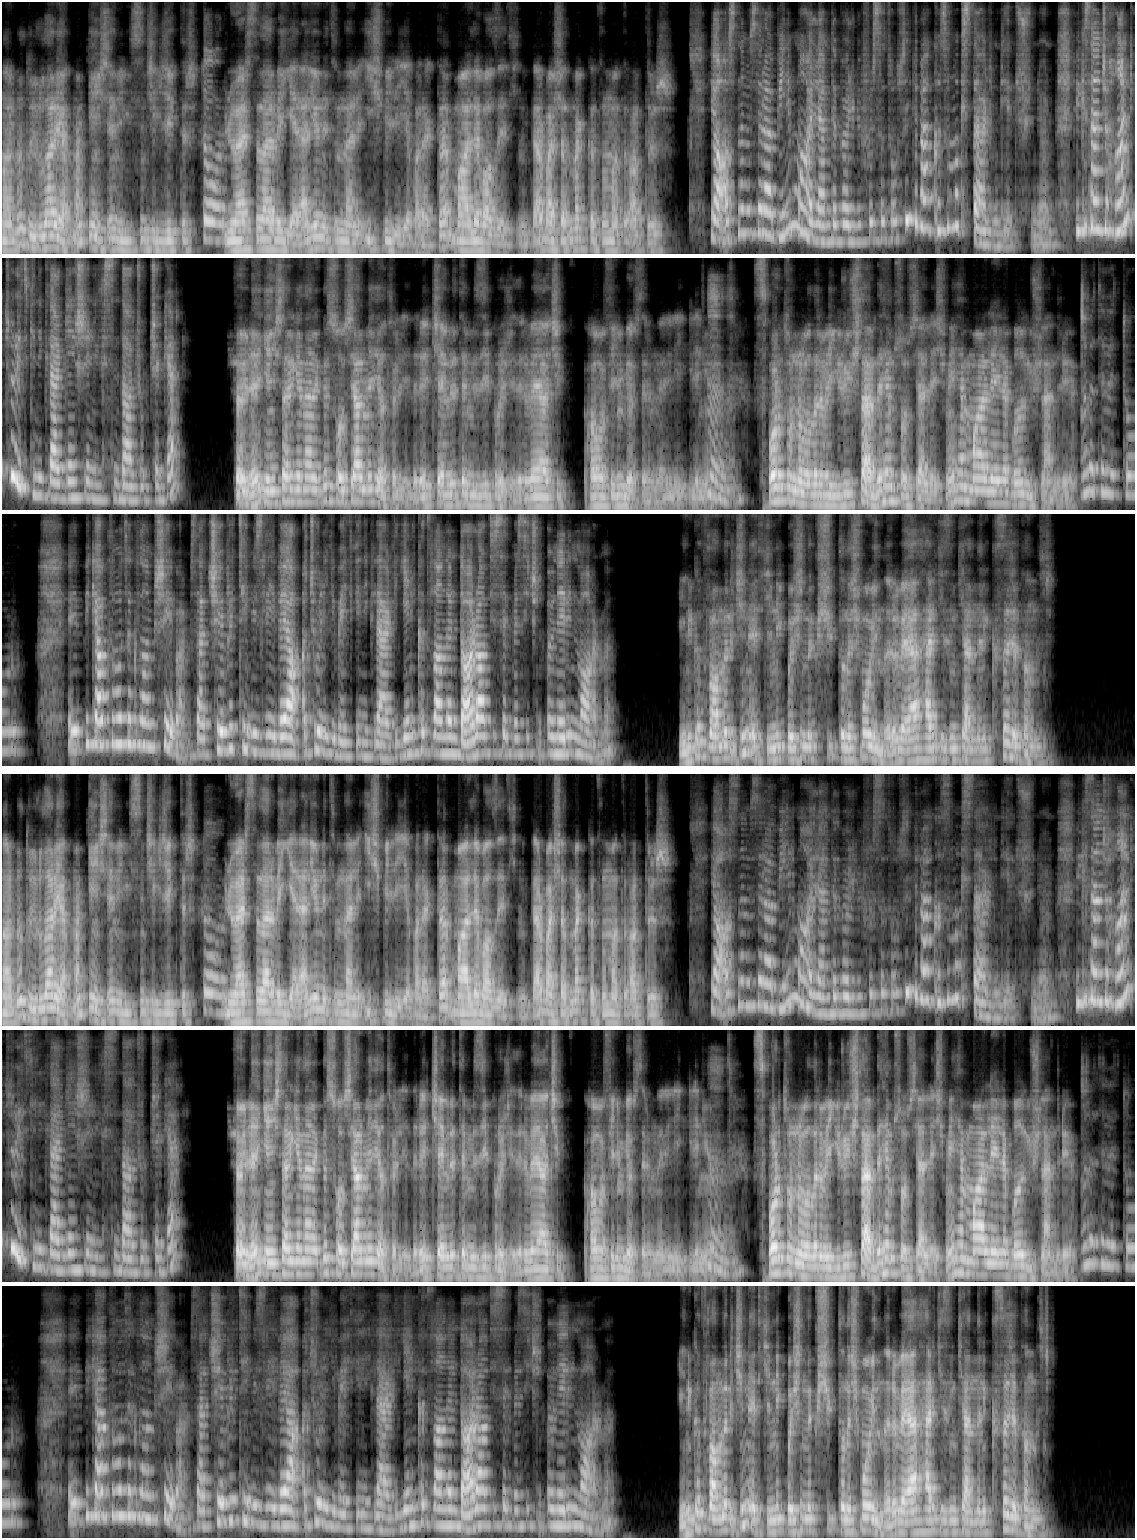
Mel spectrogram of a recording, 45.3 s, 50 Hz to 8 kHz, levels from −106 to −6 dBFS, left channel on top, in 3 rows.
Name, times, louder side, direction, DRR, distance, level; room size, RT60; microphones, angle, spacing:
voice 1, 0.0-2.6 2.9-8.9 18.2-22.6 22.9-24.6 25.2-29.4 39.2-44.2, right 3 dB, 85° right, 2.1 m, -26 dB
voice 2, 2.7-3.0 9.2-17.4 24.5-24.9 29.5-30.4 30.7-38.3, left 3 dB, 80° left, 3.7 m, -28 dB
14.0 x 4.9 x 2.5 m
head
